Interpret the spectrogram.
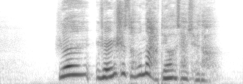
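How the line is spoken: Breathless gruff question. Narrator (Chinese): 江大林气都没喘匀，就粗声的问道

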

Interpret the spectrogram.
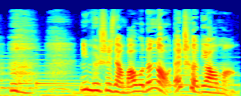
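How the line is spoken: Panting heavily. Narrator (Chinese): 布朗提喘着粗气说

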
